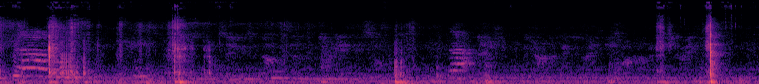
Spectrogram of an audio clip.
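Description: A knife cuts through a watermelon in several scattered, sharp chops and thuds over soft background sounds, with faint voices now and then.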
